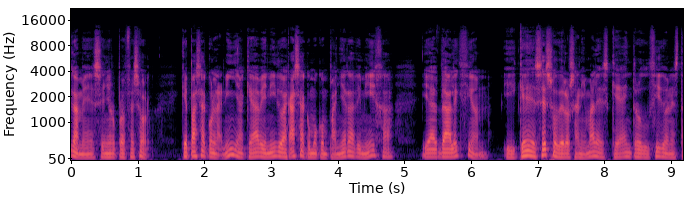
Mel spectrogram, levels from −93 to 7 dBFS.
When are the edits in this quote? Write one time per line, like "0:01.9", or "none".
0:03.2
0:05.5
0:06.4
